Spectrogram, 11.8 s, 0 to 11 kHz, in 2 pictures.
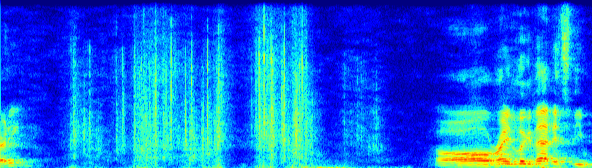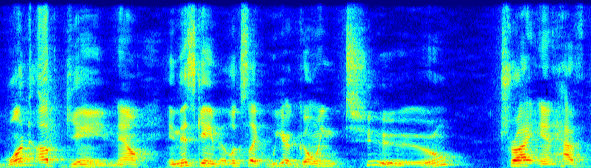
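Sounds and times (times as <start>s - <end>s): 
speech: 0.0s - 0.4s, 4.4s - 11.8s
paper being unfolded and crinkled: 0.6s - 4.1s.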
